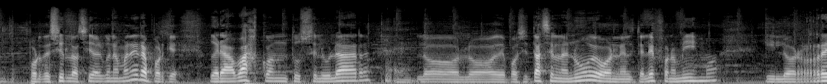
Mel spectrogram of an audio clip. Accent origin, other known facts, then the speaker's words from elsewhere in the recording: Argentina; Somos argentinos.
